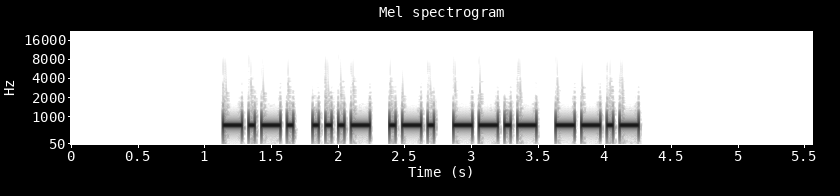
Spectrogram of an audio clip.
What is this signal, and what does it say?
Morse code, heard as a keyed tone, about 25 wpm, 700 Hz. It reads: CVRQQ
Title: Code Groups - 5 Letters - 25wpm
